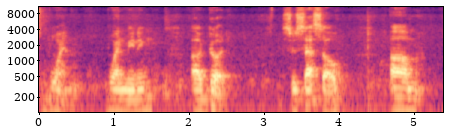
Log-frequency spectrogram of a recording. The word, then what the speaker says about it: Buen: So, Buen is like Gwen. Like if you've ever known a girl named Gwen, it's Buen.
